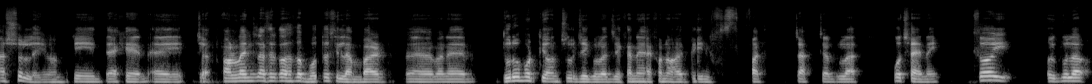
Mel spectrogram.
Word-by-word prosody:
আসলেই 125 -6 -2
আপনি 115 +5 -6 0.3
দেখেন 125 -1 0 0.2
এই 120 - +3 0.6
অনলাইন 160 +3 +6
ক্লাস 165 -1 +2
এর 165 - -1
কথা 160 -2 +5
তো - - +4
বলতেছিলাম 135 -5 +1
বাট 120 0 +4 0.3
আ - - -1 0.2
মানে 125 0 0 0.5
দূরবর্তী 175 +2 +3
অঞ্চল 135 +2 -4
যেগুলো 125 -2 +2
যেখানে 130 +2 -1
এখনো 130 +2 -2
হয়তো 120 +2 -3
ইনফ্রাস্ট্রাকচার 120 +2 -5
গুলো 125 0 +1 0.4
পৌঁছায় 160 -6 +3
নাই। 120 - -3 0.4
সো 190 - +4 0.7
ঐগুলো 155 +2 +4
130 Hz, 135 wpm, -24 LUFS, 120-160 Hz, 0.7 s, অনলাইন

